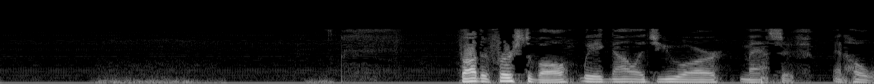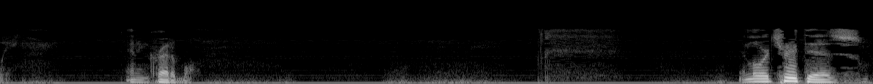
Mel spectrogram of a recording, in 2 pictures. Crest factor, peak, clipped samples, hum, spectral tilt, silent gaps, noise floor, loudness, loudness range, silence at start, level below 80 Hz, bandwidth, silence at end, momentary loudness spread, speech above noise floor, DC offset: 20 dB; -6 dBFS; under 0.1%; none; -9.5 dB/octave; none; -43 dBFS; -21 LUFS; 23 LU; 0 s; -42 dBFS; 5.4 kHz; 0 s; 27 LU; 23 dB; under 0.1%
